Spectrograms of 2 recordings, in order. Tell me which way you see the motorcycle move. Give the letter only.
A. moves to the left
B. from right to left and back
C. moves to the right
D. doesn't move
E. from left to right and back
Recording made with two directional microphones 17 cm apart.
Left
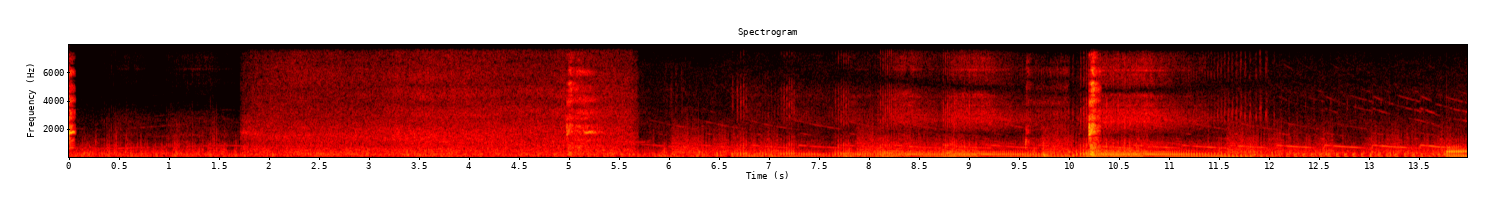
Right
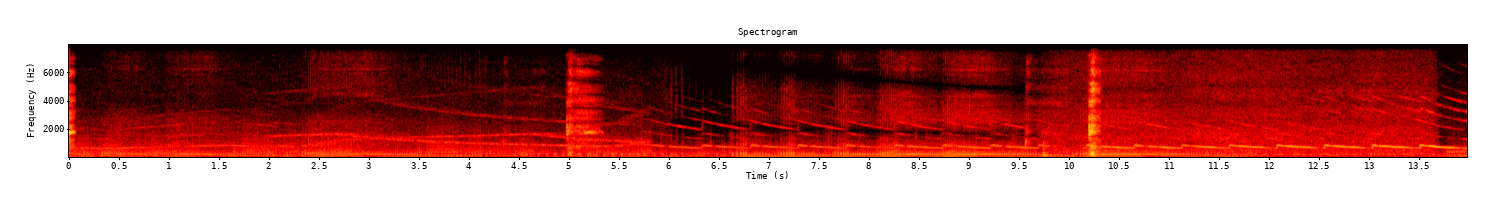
A.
